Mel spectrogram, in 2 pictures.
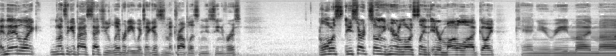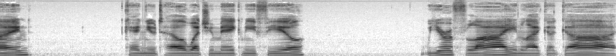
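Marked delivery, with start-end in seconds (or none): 7.7-18.5 put-on bored monotone voice, lower. Quoting a film character's inner monologue: imitating Lois Lane's monotone voice. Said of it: "such a monotone voice".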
